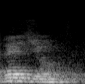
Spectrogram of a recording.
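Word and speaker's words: Velho: Y originalmente era V-E-L-H-O. Se pronuncia Bello.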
